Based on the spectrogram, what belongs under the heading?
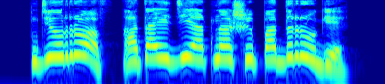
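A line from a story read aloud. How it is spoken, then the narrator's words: Surprisingly loud shout. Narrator (Russian): закричал Мата неожиданно громко для своего маленького роста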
